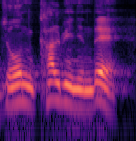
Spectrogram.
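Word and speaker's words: Jean Calvin: 그리고 그 후로 칼빈이라고 하는 이제 영어 발음으로는 존 칼빈인데 프랑스 발음으로는 장 깔뱅이라고 합니다.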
